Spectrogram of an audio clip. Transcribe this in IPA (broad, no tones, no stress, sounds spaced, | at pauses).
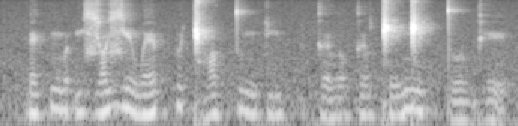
ɾ ɛ k ŋ͡m ə ʔ i ʑ ɒ ʑ e w ɛ pː ɘ ɡ͡ǁ ɒ tː u n k i pː ɪ k ə l o k ə l ǁ ɪ ŋ͡ǁ ɪ tː o l ɡʱ e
